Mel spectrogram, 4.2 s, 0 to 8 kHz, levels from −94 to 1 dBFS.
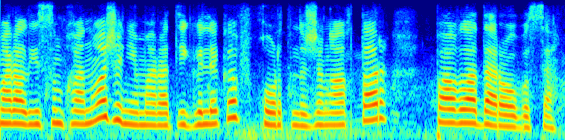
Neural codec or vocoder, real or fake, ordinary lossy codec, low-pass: none; real; Opus, 32 kbps; 7.2 kHz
